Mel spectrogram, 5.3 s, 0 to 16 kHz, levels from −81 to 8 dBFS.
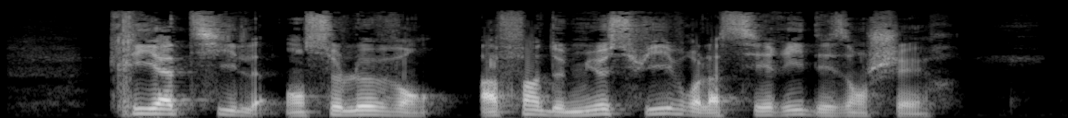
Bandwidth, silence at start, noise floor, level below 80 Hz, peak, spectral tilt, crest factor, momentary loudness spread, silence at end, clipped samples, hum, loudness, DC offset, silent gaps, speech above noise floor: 11.5 kHz; 0.55 s; -61 dBFS; -48 dBFS; 0 dBFS; -4 dB/octave; 16 dB; 9 LU; 0.7 s; under 0.1%; none; -16 LUFS; under 0.1%; none; 45 dB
